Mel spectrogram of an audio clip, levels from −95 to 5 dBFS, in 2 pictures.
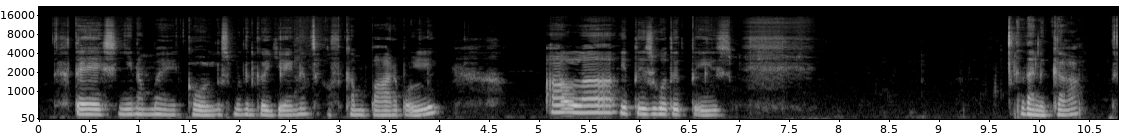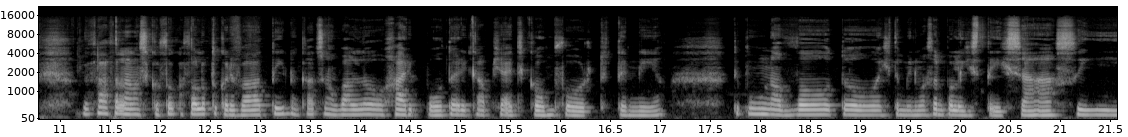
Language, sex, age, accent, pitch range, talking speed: Greek, female, 20-39, native, 160-185 Hz, 115 wpm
